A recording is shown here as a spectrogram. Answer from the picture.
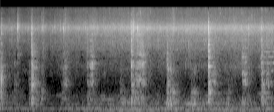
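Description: Scrambled egg mixture sizzling in a hot pan while a spatula stirs it, scraping and tapping against the pan at irregular moments over a steady frying hiss.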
